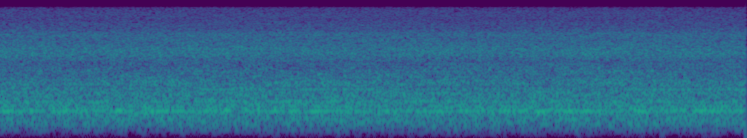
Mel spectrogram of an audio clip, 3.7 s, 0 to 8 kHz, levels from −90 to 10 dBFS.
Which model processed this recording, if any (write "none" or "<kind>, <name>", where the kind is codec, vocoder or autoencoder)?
none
